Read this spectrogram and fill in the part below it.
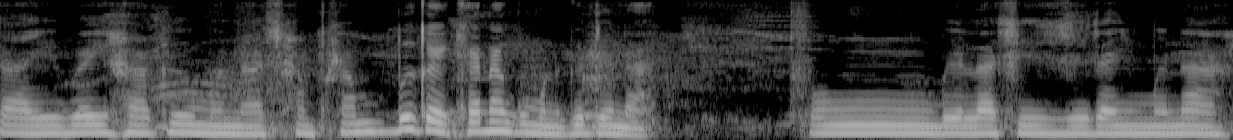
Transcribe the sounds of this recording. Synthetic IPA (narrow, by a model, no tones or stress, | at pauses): d̥ajbajɦaɡɯmɯnasampʰɾambɯɡajkʰanaŋɡumɯnɡɯdɯna | pʰuŋbelasiziɾajmɯna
